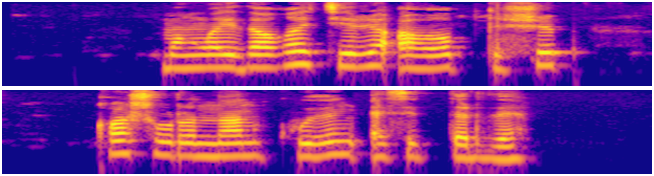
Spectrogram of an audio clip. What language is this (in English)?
Bashkir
